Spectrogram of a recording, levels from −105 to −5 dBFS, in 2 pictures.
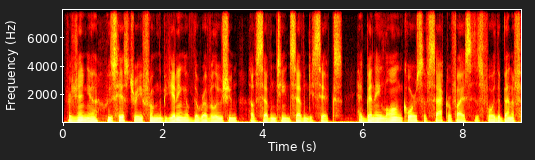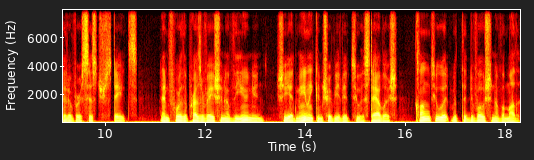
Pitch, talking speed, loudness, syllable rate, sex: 100 Hz, 160 wpm, -17 LUFS, 5.1 syllables/s, male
